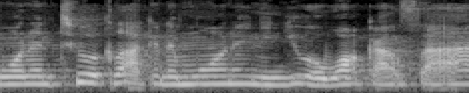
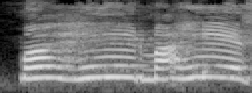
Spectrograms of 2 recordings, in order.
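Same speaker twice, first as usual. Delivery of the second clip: loud, high cry of pain; acted anguished yell; crying, screaming; 11 semitones higher, 7 dB louder, slower than usual. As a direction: scream it like a hurt child. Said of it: "crying, screaming".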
